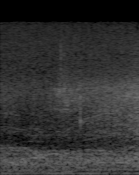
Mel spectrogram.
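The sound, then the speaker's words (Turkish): A steady, low engine rumble runs throughout as a car that has just been started drives at an even pace around a building block, with no voices. “Şu bina blokunun etrafında bir dönelim.”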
